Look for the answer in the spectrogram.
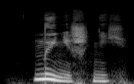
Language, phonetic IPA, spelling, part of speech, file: Russian, [ˈnɨnʲɪʂnʲɪj], нынешний, adjective, Ru-нынешний.ogg
- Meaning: present, today's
